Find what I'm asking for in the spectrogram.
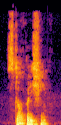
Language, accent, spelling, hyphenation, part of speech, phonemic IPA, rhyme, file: English, Southern England, starvation, star‧va‧tion, noun, /stɑːˈveɪʃən/, -eɪʃən, LL-Q1860 (eng)-starvation.wav
- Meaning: 1. A condition of severe suffering due to a lack of nutrition 2. Severe shortage of resources 3. A state where a process is perpetually denied necessary resources to process its work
